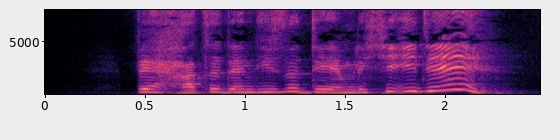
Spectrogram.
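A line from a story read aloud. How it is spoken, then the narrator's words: Exclaimed. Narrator (German): rief aus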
